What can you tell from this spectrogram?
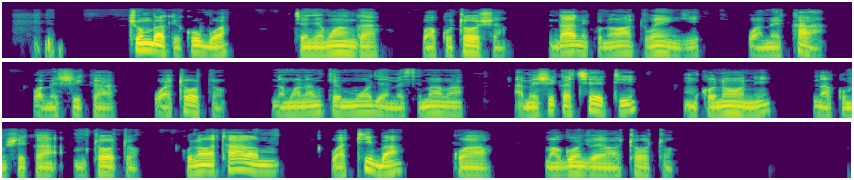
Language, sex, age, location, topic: Swahili, male, 25-35, Dar es Salaam, health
